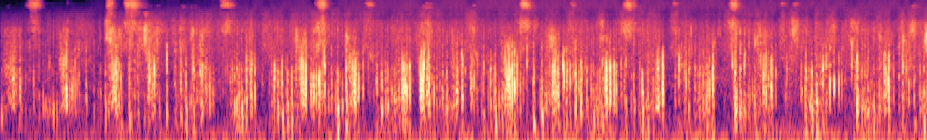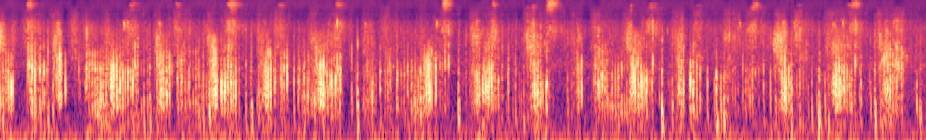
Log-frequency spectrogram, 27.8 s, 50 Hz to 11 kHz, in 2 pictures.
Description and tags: Walking in snow x
Walking in snow. Germany / Kiel / Winter 2022
field-recording, foot, footsteps, snow, walk, walking, winter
